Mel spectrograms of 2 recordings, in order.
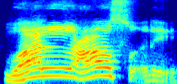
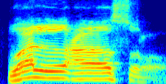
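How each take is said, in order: First: A faint short i is heard after the r. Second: The word ends on the consonant with no vowel. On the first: "রি হরকত উচ্চারণ করে অফ করা এটা জায়েজ আছে" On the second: "রাপুর করে যেমন সাকিন করে অফ করা হয়েছে"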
